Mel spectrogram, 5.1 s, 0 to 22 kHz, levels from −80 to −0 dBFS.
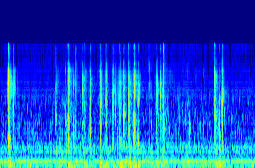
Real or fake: fake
